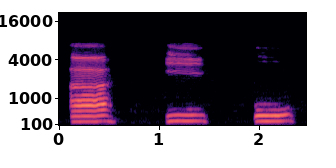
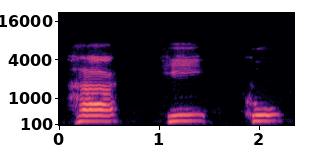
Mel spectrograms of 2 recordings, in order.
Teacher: asalkan dia huruf hamzah dan juga huruf ha, maka tempat keluarnya adalah di bahagian pangkal halqum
